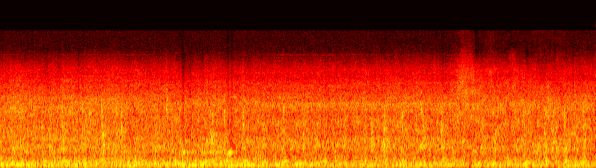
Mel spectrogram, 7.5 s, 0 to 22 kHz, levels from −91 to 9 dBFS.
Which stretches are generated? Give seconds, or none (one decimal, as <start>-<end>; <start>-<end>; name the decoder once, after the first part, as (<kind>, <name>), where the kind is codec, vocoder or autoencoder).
5.7-7.1 (codec, HILCodec)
